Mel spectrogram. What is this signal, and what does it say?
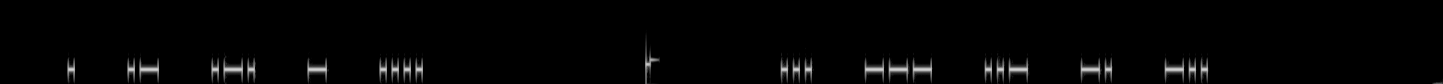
Morse code, heard as a keyed tone, about 20 wpm, spaced as for 11 wpm, 690 Hz. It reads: EARTH SOUND
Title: 3x Character Spacing - Top 500 Words - 20wpm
